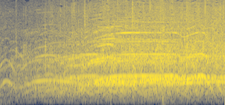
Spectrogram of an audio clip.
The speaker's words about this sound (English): And you are cheering yourself there because I barely ever download it.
